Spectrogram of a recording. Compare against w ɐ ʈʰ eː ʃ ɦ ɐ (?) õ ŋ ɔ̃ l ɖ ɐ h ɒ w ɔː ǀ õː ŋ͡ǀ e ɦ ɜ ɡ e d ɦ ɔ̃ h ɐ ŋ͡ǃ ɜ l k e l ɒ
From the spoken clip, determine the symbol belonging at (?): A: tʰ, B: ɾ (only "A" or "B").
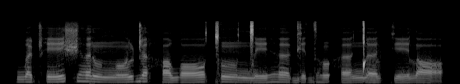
B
